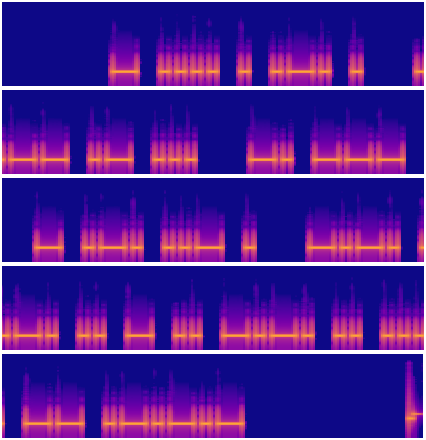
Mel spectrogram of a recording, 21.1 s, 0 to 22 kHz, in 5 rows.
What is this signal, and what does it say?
Morse code, heard as a keyed tone, about 15 wpm, 700 Hz. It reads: THERE WAS NO TRUE CRITICISM.
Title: Sentences from Top 1300 Words 15wpm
